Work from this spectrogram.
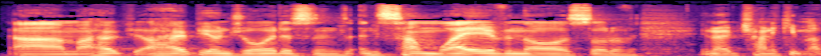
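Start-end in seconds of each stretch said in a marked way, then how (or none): none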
